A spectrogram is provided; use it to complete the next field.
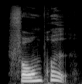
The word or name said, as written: formbrød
